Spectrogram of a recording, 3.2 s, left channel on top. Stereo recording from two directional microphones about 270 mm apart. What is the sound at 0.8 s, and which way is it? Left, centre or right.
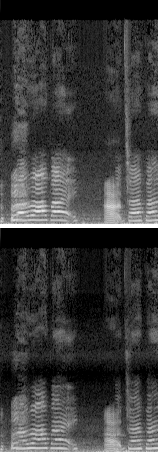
Child singing, left.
